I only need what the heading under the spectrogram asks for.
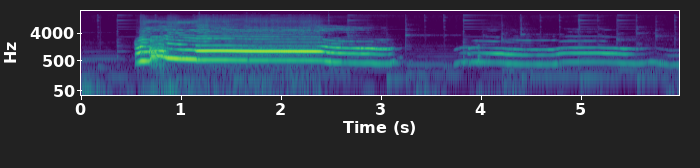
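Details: Dog crying, puppies included: a sudden loud drawn-out whine holds steady for about two seconds, then fades and sags, followed by a softer, lower, long wavering cry.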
